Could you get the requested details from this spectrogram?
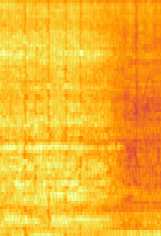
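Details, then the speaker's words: Dental model trimmer with water on, grinding the base of a poured upper study model (VPS impression) to reduce base thickness: steady loud rasping grind of stone against the spinning wet wheel, trailing off as pressure eases. "we'll turn on the model trimmer and turn on the water i am going to do a little bit of adjustment of the angle of the base"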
